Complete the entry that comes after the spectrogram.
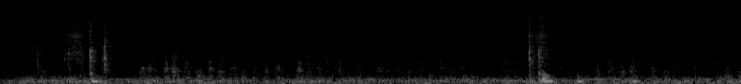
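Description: A dark wooden coloured pencil colours a Mickey Mouse picture in an open paper colouring book resting on a desk. It makes steady, quiet scratching and rubbing strokes that sit mostly low, with little brightness. Four louder, brief strokes stand out, one near the start and three close together toward the end.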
